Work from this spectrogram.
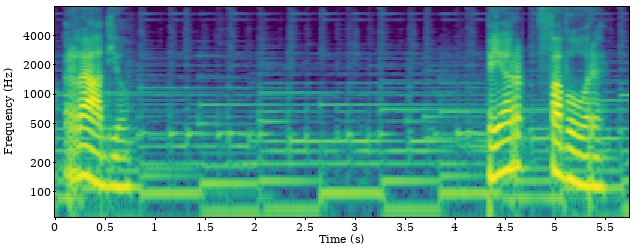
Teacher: the Italian R is not pronounced with the tongue in the back as it is in English but trilled at the alveolar Ridge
